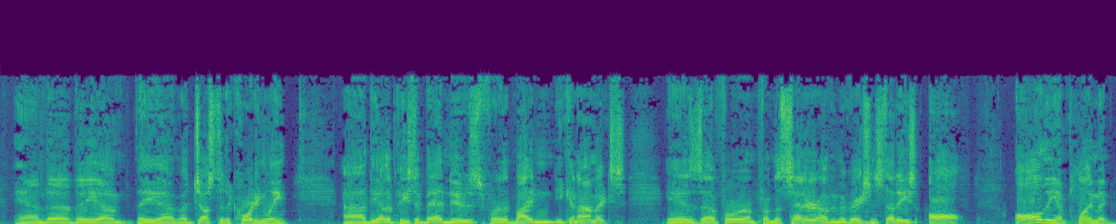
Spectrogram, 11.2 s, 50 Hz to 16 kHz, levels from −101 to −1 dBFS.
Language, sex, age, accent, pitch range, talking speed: English, male, 50-69, American, 110-165 Hz, 170 wpm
